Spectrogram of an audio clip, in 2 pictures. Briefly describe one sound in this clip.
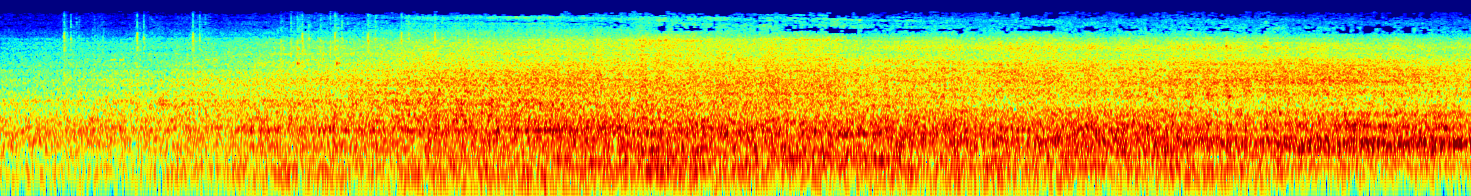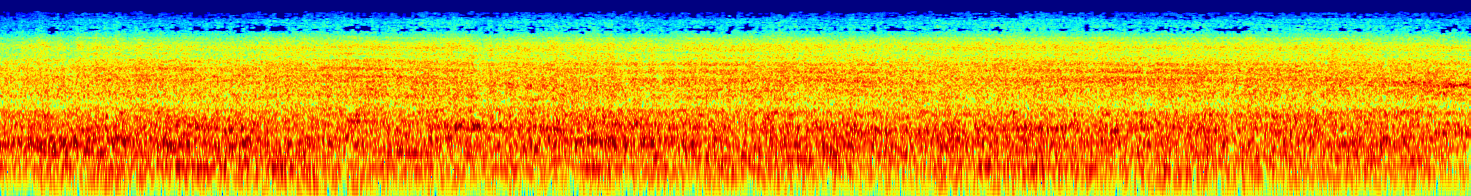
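A long freight train rumbles past close by, its wheels clattering on the rails.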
